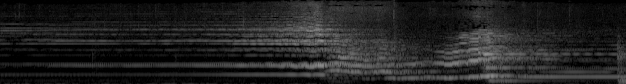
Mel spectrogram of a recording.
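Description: Contemporary chamber music for winds and bowed strings: soft held notes that swell, with pitches sliding down and back up past the middle before the music settles on a steady low held note.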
